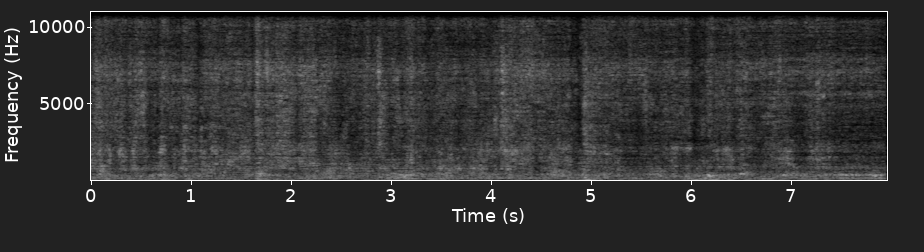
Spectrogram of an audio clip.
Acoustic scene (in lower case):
kitchen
